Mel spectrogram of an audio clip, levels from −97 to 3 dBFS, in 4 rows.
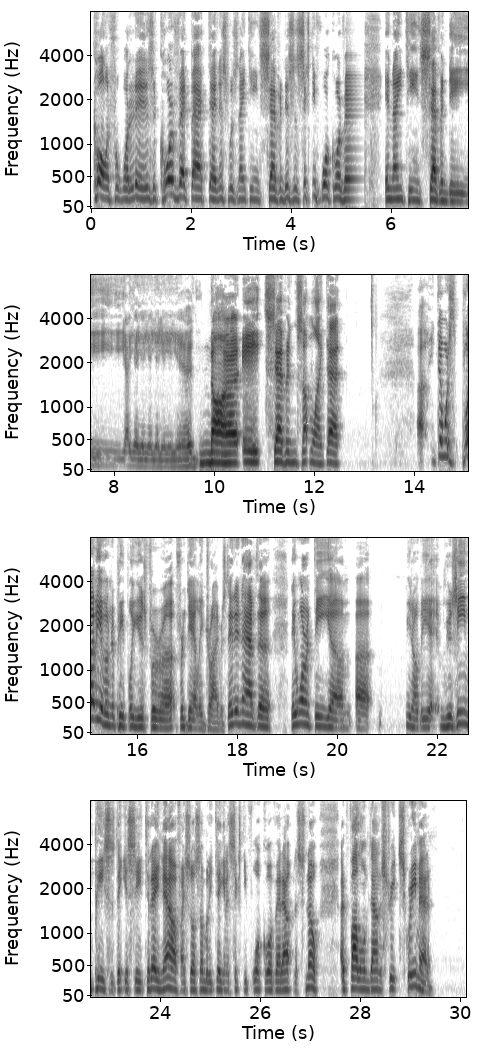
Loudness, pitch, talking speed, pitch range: -21 LUFS, 150 Hz, 175 wpm, 135-165 Hz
